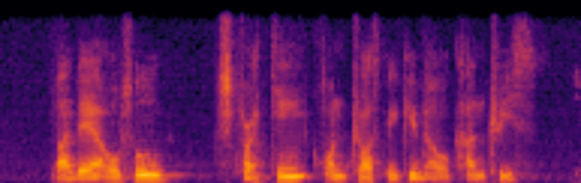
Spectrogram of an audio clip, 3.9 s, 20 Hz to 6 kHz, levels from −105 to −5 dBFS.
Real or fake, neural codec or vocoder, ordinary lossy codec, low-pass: fake; codec, 24 kHz, 0.9 kbps, WavTokenizer, medium music audio release; none; 5.4 kHz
